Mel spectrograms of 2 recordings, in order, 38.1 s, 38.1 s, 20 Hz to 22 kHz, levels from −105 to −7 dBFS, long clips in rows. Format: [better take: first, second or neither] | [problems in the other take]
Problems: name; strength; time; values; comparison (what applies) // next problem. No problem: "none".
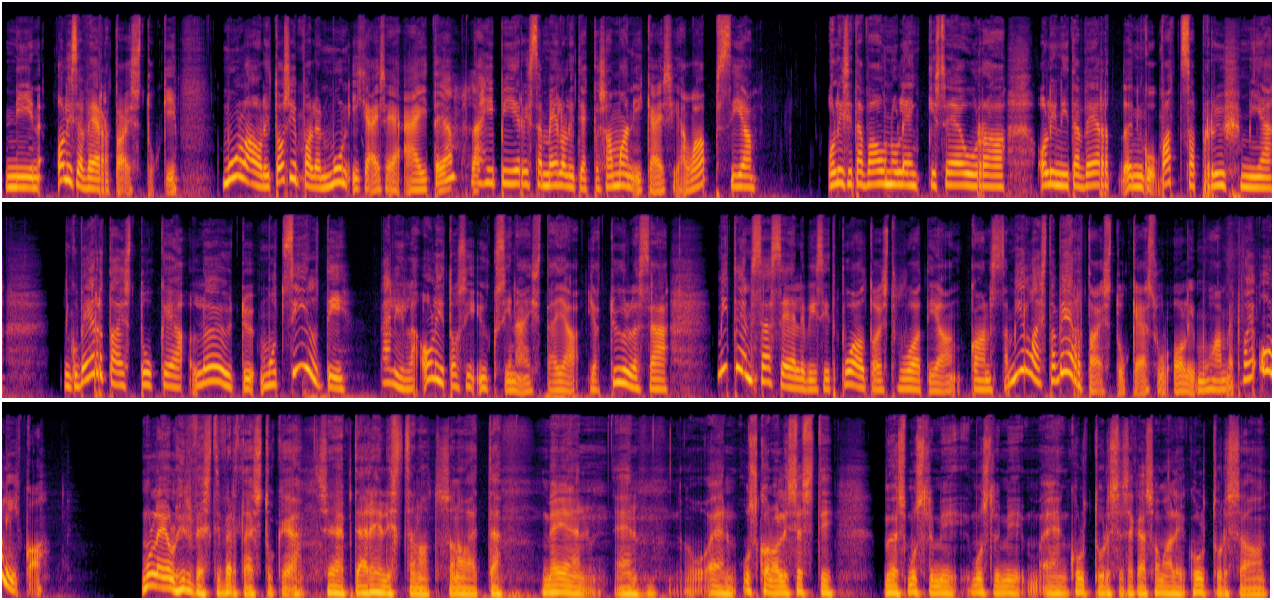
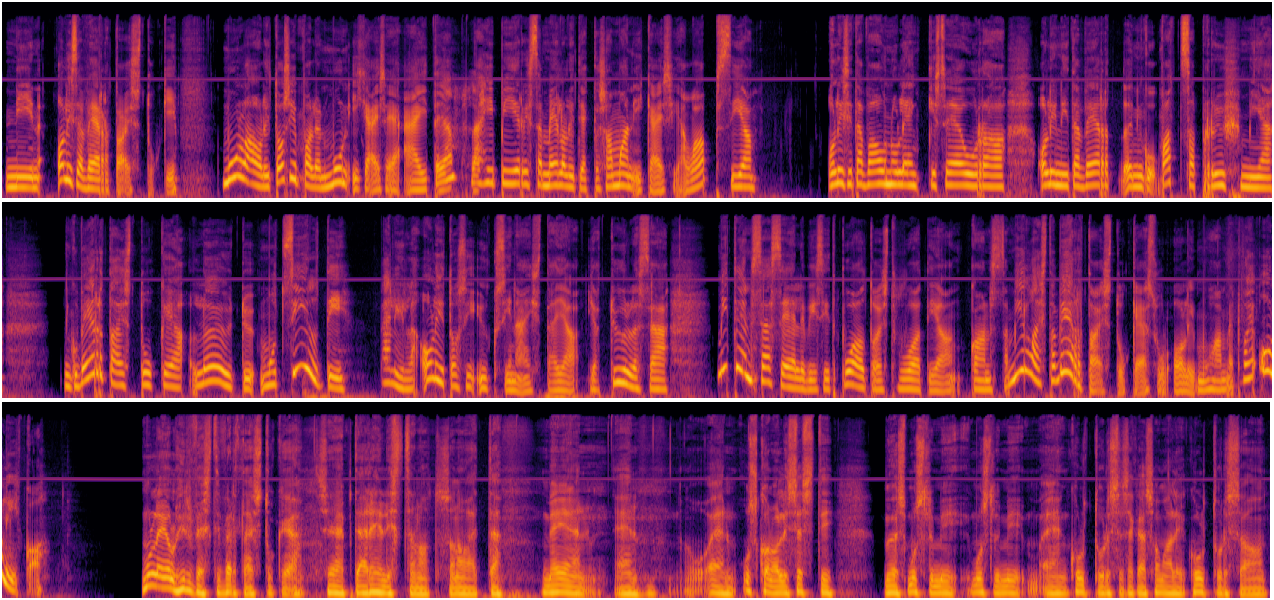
first | high-pitched whine; faint; throughout; 5 kHz, 35 dB below the speech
